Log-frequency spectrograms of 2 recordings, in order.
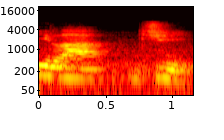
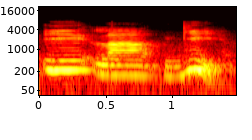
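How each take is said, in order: First: LAGHI said with a soft g, "lah-jee"; wrong soft g. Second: LAGHI slowly, with a hard g, "lah-ghee"; hard g sound. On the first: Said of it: "Without the aka". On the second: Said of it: "So we need that aka". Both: Shown as a demonstration.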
